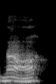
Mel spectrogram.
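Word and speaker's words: נָא: put in here called it's pronounced na and it means please so when he says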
